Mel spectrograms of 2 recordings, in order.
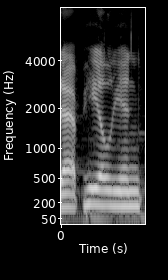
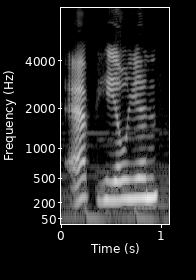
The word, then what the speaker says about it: aphelion: By the way, I am informed that aphelion can be pronounced aphelion or aphelion.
